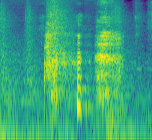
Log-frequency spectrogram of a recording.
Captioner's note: chuckles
